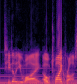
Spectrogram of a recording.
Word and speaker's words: Twycross: It's like Twyson or something like that. Here, let me spell it for you. It's Twycross.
